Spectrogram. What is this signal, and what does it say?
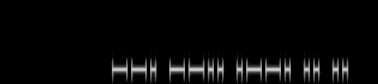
Morse code, heard as a keyed tone, about 25 wpm, 700 Hz. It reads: GZPII
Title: Code Groups - 5 Letter:Numbers - 25wpm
